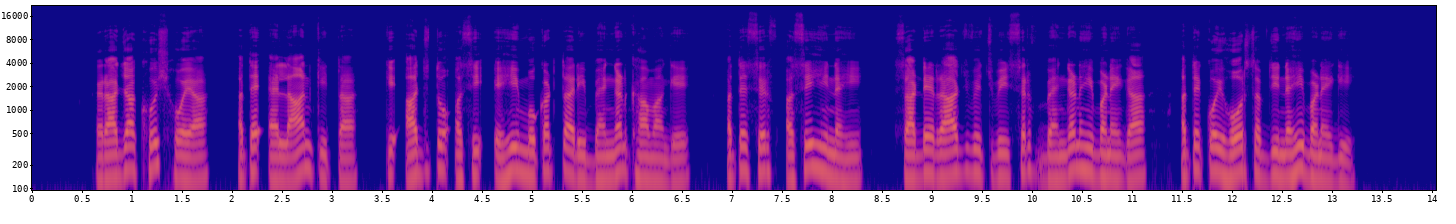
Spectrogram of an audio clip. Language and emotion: Punjabi, neutral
